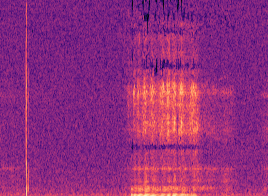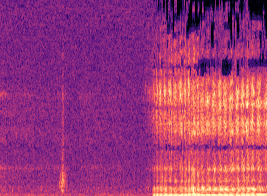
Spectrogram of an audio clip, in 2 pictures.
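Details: Two loud, rumbling inhaled snores about six seconds apart from a sleeping mother, with quiet breathing between and faint room clicks; snoring.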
